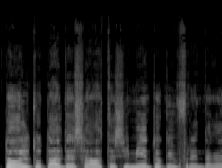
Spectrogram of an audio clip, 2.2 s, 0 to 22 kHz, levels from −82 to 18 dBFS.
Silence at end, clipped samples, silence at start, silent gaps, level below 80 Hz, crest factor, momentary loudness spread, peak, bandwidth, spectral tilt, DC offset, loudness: 0 s; under 0.1%; 0.05 s; none; -60 dBFS; 16 dB; 9 LU; -6 dBFS; 18 kHz; -6 dB/octave; under 0.1%; -24 LUFS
